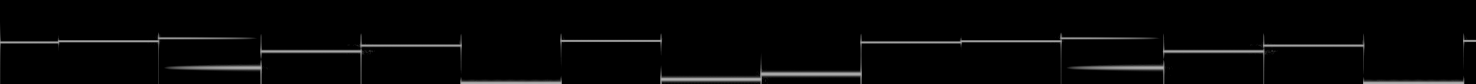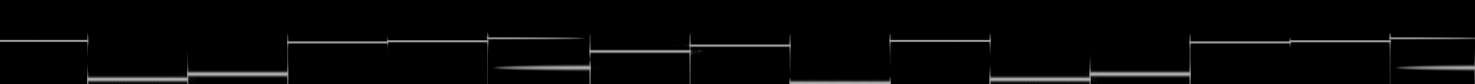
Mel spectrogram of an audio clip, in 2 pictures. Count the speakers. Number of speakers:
zero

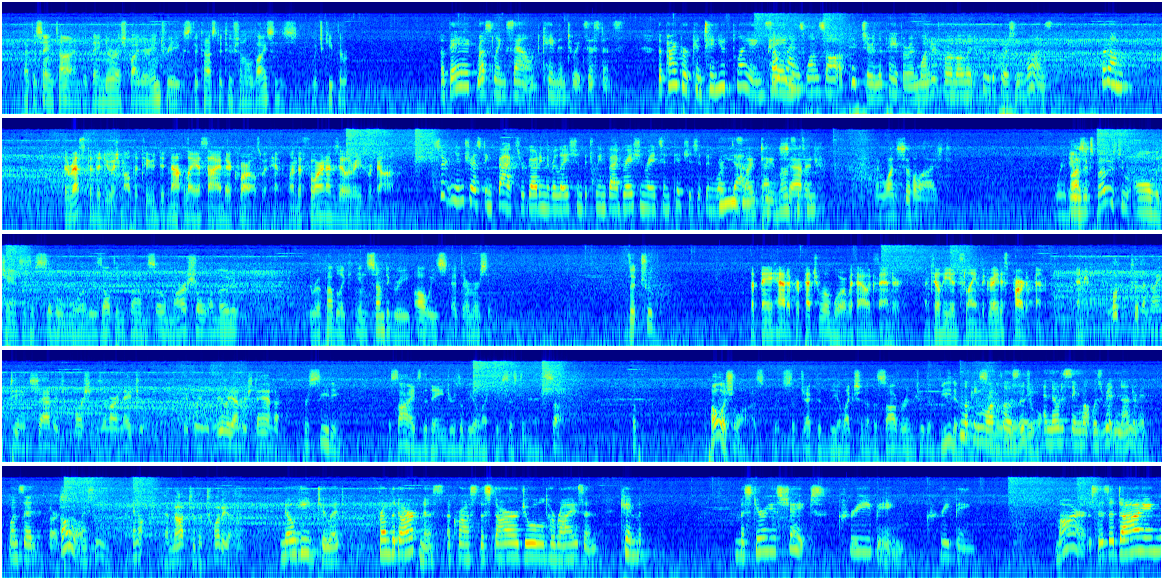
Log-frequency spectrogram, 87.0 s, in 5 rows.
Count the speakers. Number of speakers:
eight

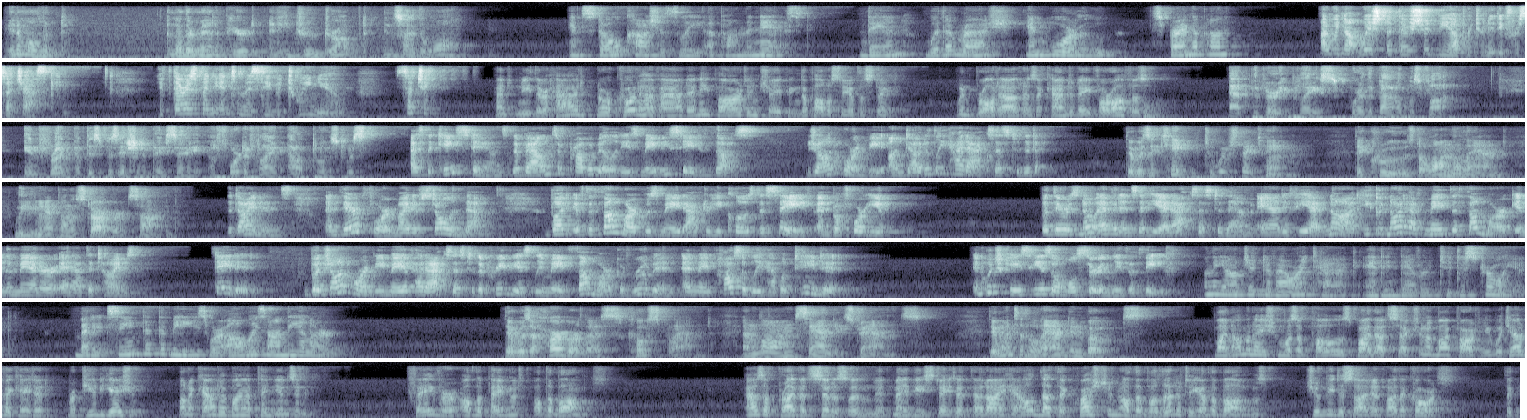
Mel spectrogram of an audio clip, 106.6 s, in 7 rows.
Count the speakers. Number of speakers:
seven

